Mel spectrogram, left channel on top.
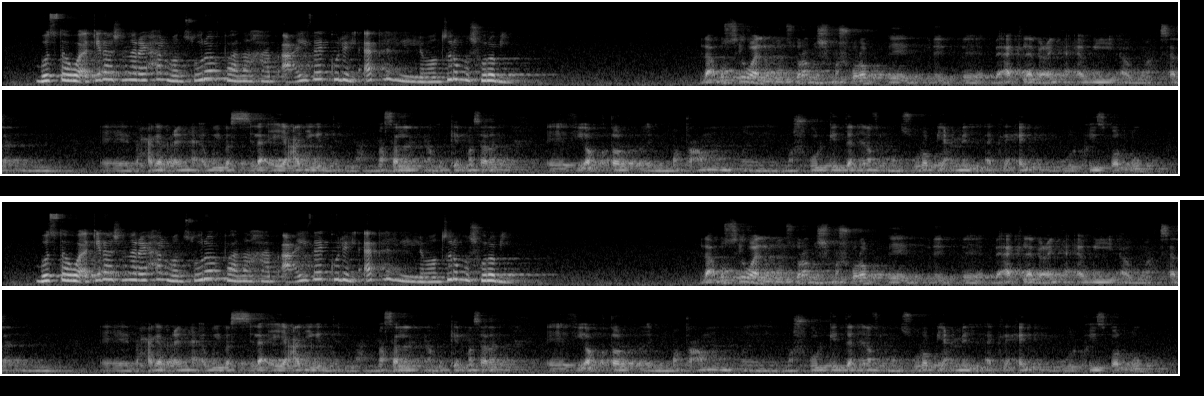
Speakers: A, on the left; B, in the centre.
A: بص هو اكيد عشان انا رايحة المنصورة فانا هبقى عايزة اكل الاكل اللي المنصورة مشهورة بيه
B: لا بصي هو المنصورة مش مشهورة ب... ب... ب... بأكلة بعينها قوي او مثلا آه، بحاجة بعينها قوي بس لا هي عادي جدا يعني مثلا احنا ممكن مثلا آه، في اكتر من مطعم آه، مشهور جدا هنا في المنصورة بيعمل اكل حلو ورخيص برضو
